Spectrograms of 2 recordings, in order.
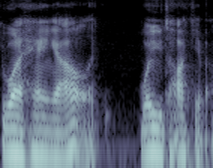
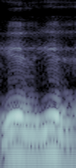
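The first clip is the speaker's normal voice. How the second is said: forced, faked deep put-on tone. Describing a disliked guy, imitating his fake deep voice. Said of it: "he would like fake his voice".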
